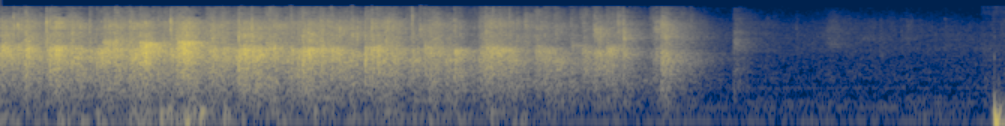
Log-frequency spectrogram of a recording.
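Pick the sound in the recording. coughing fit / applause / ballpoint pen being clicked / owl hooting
applause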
